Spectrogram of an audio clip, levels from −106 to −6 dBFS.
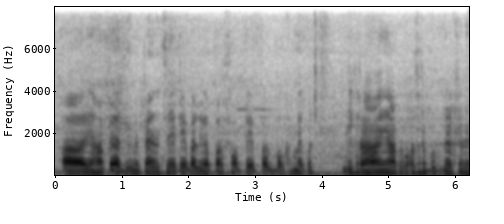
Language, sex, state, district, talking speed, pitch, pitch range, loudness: Hindi, male, Himachal Pradesh, Shimla, 240 wpm, 135 Hz, 130-135 Hz, -17 LUFS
